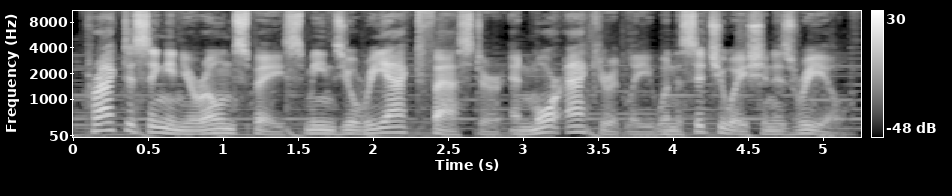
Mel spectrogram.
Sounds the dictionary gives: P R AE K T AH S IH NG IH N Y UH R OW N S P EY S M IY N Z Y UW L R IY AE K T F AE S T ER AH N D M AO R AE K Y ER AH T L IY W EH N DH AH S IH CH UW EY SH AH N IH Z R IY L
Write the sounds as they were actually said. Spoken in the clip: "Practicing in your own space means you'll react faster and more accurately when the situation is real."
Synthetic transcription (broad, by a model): P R AE K T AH S IH NG IH N Y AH R OW N S P EY S M IY N Z Y UW L R IY AE K T F AE S T ER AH N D M AO R AE K Y ER AH T L IY W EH N DH AH S IH CH UW EY SH AH N IH Z R IY L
